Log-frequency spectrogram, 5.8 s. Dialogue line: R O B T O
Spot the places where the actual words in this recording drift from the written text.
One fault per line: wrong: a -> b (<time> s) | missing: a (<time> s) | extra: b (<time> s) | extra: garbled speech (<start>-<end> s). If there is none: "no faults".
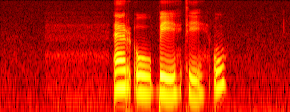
no faults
